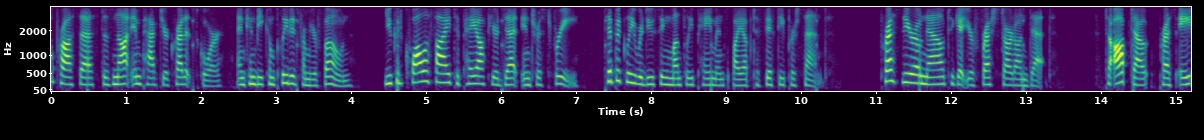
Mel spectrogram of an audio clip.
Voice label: Medical services, AI-generated audio; 1 in 4 calls reviewed by hiya contain ai generated audio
